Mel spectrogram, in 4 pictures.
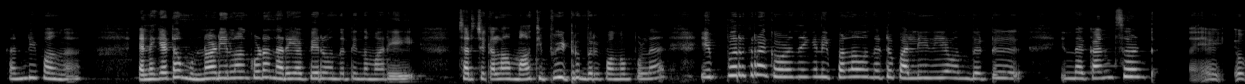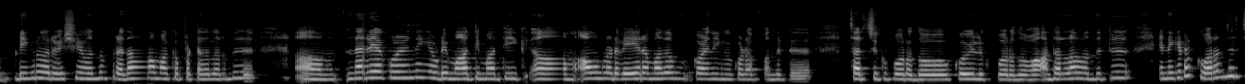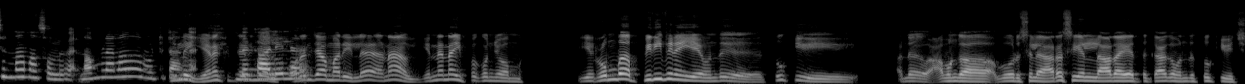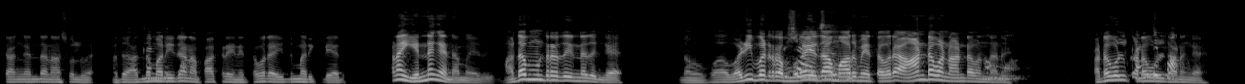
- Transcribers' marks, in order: laughing while speaking: "போயிட்டிருந்துருப்பாங்க"; in English: "கன்சர்ன்ட்"; other background noise
- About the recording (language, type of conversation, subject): Tamil, podcast, மத மற்றும் ஆன்மீக விழாக்களில் இசை உங்களை எவ்வாறு மாற்றியுள்ளது?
